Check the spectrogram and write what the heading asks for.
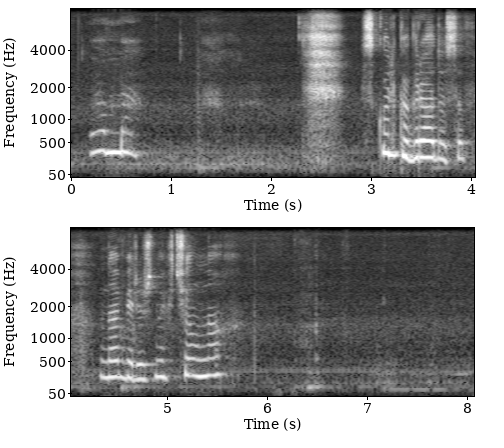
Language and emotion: Russian, sad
